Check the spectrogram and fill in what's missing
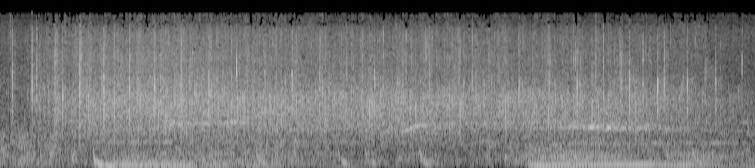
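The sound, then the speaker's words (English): A large crowd cheers and hollers over dense, steady applause in response to a man's shouted speech, the noisy roar swelling louder near the start and again toward the end, with occasional whoops rising above it. “His words caused the crowd to return his enthusiasm, many of them hooting and hollering.”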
